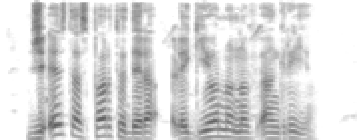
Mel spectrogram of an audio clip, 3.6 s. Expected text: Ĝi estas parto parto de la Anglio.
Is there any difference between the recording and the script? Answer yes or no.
yes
